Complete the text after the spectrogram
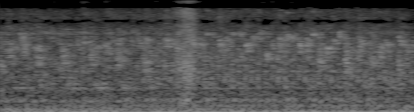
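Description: Steam hisses and sizzles from under a car.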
